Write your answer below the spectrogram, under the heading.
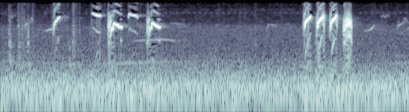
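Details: Female cinereous tit calling the male, a call said to speed up other tits' singing; scattered high chirps early on, then four quick sharp notes in a tight burst near the end, over faint low background hum.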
